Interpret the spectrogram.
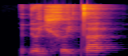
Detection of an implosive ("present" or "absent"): present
